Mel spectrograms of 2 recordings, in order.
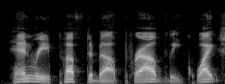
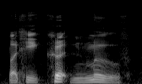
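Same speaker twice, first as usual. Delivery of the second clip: plain reading voice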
